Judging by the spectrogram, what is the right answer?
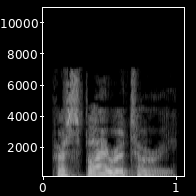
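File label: "perspiratory", British English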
